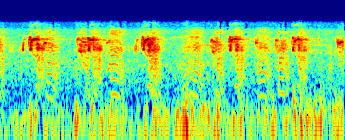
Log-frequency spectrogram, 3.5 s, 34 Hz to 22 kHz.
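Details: A strange black stork at a nest of storklets in Puszcza Notecka, Poland, 13 June 2019: grating, broadband rasps repeat several times a second over a strong low rumble.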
